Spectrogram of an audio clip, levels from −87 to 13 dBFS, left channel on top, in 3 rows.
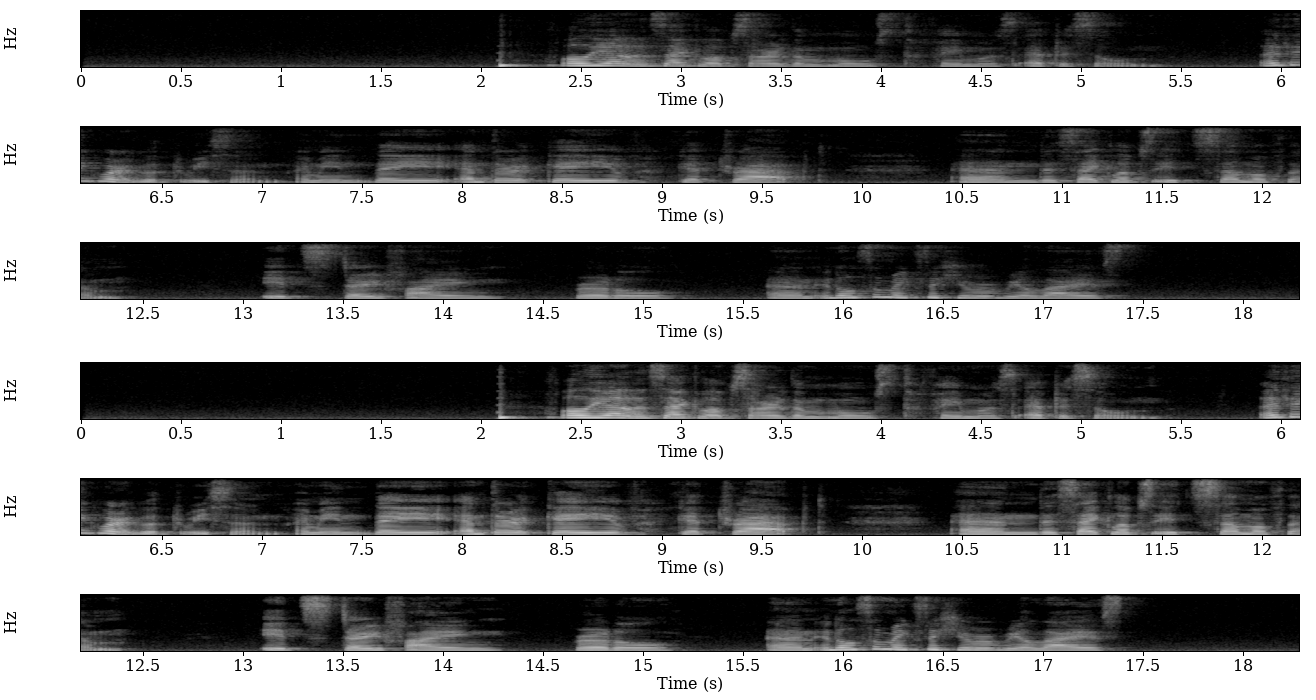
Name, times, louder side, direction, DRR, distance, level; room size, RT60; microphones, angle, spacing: voice 1, 2.1-5.4 5.9-9.7 10.0-10.1 10.4-12.4 13.1-14.3 14.7-15.2 15.6-17.4, right 5 dB, 60° right, 0.3 m, -24 dB
14.0 x 8.8 x 2.4 m
head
